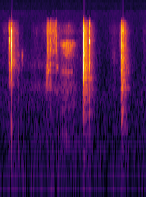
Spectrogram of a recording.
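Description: Tarot cards being shuffled and riffled, four short separate bursts of crisp papery flicking close up with pauses between, no talk.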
